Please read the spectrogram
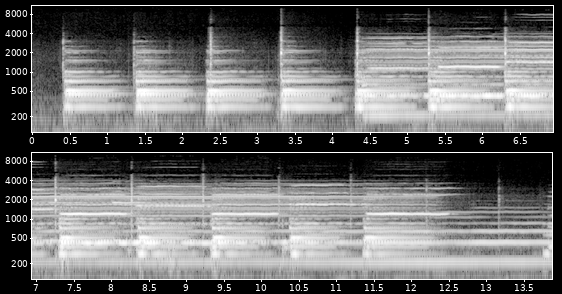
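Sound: clock ticking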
